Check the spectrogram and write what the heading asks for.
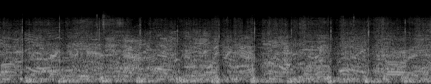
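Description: Several people's voices talking and calling out at once, overlapping and indistinct, with a few short knocks among them.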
